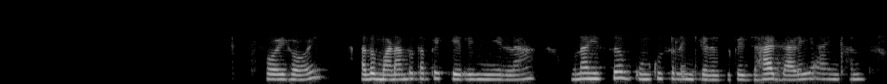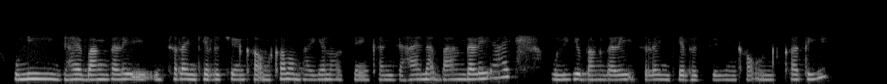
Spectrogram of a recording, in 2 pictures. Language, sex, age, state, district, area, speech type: Santali, female, 18-30, Jharkhand, Seraikela Kharsawan, rural, conversation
